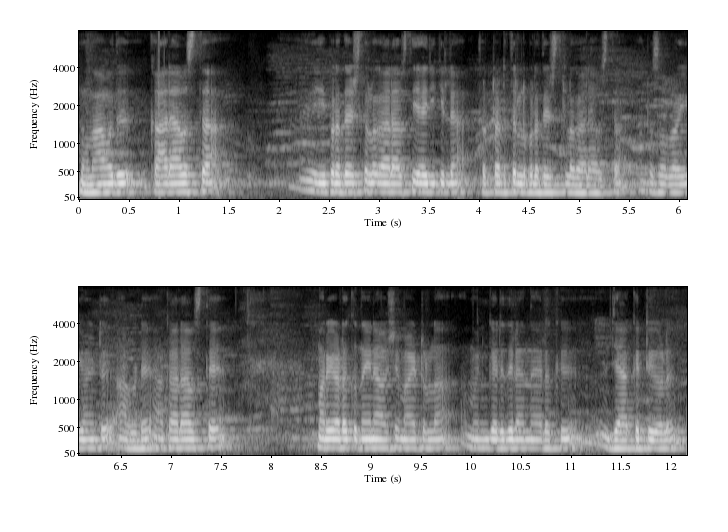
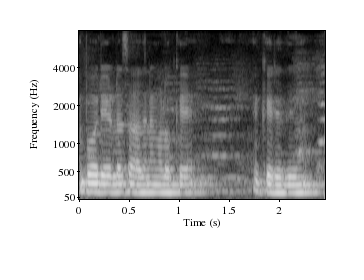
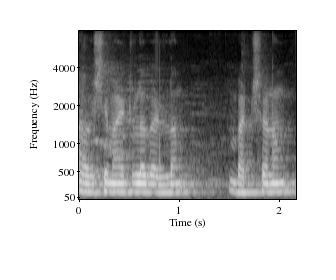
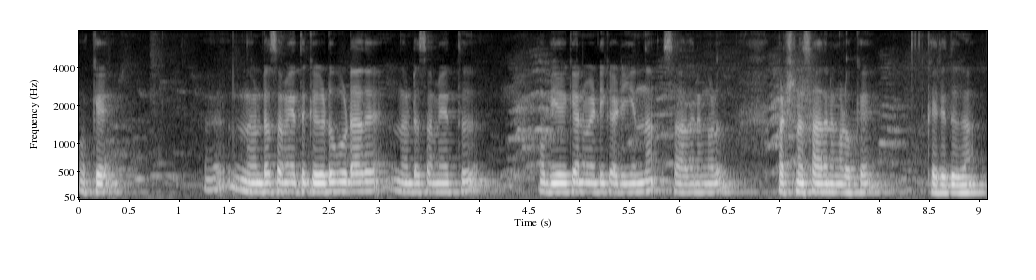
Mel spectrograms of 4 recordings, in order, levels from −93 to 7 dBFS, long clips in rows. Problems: constant background noise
